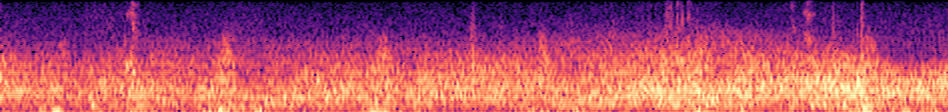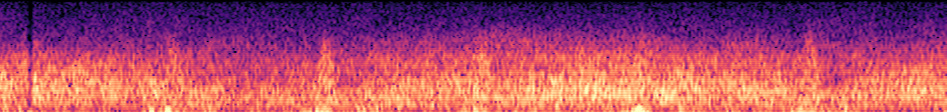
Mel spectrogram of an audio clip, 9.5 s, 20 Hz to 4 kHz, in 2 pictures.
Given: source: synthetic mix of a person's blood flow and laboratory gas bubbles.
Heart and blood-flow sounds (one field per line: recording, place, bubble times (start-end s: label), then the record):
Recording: Doppler ultrasound of blood flow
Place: subclavian vein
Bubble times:
0.41-0.52 s: bubbles
0.59-0.77 s: bubbles
0.86-0.89 s: bubbles
1.14-1.21 s: bubbles
1.33-1.47 s: bubbles
3.03-3.59 s: bubbles
3.91-4.39 s: bubbles
From the record:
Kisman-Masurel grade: 221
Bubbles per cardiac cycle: several, 3 to 8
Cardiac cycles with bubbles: 10 to 50%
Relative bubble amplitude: barely perceptible (0.100 to 0.250)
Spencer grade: 2 (many but less than half of the cardiac periods contain bubble signals, singularly or in groups)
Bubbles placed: anywhere in the cardiac cycle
